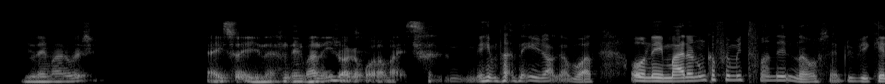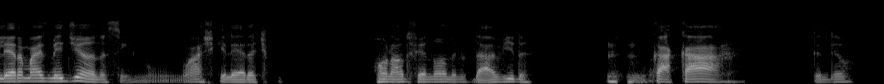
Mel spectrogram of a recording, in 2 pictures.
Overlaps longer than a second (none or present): none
